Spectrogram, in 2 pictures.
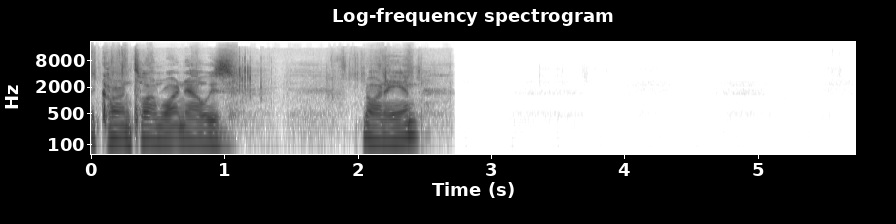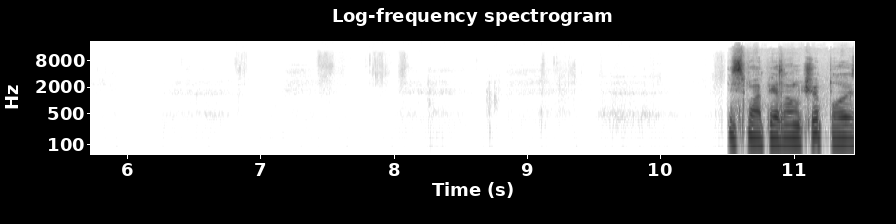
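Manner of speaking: out of breath. Recording the start of a hike, talking to the boys: out of breath. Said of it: "I'm already out of breath".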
